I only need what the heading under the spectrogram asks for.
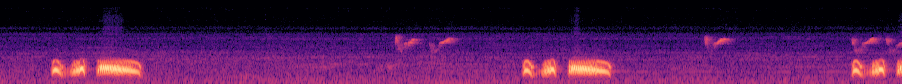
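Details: Spotted dove used as a decoy, cooing to stir wild doves to call back: a deep three-note phrase, two quick coos and a drawn-out falling coo, given three times about every four seconds, with faint high chirps in between.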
